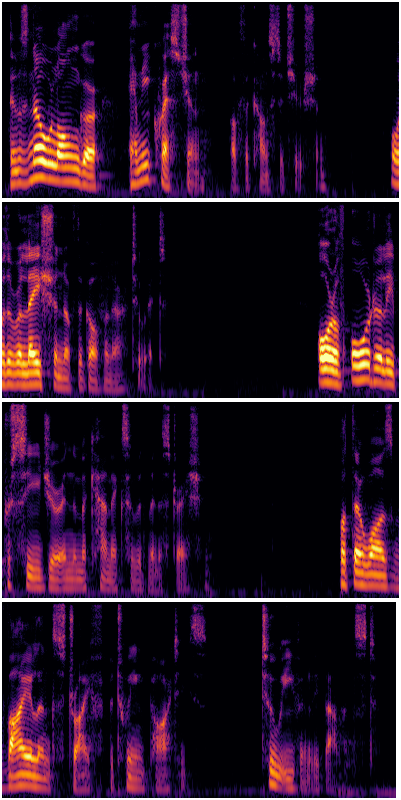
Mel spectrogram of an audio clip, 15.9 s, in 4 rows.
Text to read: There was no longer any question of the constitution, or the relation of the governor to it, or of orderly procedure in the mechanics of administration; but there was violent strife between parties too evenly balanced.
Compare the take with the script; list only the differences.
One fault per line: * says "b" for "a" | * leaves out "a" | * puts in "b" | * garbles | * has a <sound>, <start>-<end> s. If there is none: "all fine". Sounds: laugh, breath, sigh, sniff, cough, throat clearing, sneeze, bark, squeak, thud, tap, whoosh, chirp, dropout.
all fine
